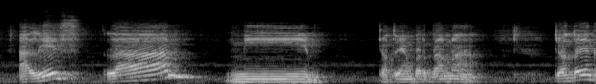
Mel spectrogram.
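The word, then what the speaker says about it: الم: boleh dibaca alamat hutan bacanya bukan alamat tapi alis Lam Mim chock yang pertama contoh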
